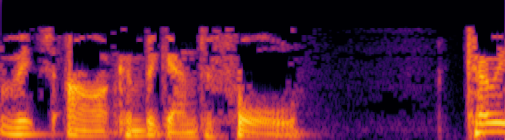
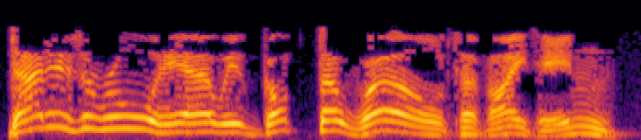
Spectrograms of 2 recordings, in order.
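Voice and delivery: high, raised-voice ruling; shouting; 9 semitones higher, 3 dB louder than usual. A narrator's reading. Blind Io lays down the rule to the fighters, shouting. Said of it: "shouted Blind Io".

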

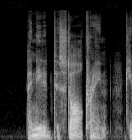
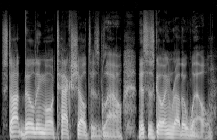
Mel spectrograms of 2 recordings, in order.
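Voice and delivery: higher, self-satisfied villain; smiling smugly; 5 semitones higher than usual. A narrator's reading. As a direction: gloat sweetly through a smile. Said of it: "smiling like butter wouldn't melt".

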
